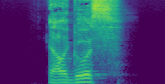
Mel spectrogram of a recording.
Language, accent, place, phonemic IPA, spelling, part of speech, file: German, Germany, Berlin, /ɛɐ̯ˈɡʊs/, Erguss, noun, De-Erguss.ogg
- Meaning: 1. leakage of fluid to another area 2. emergence of feelings in words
